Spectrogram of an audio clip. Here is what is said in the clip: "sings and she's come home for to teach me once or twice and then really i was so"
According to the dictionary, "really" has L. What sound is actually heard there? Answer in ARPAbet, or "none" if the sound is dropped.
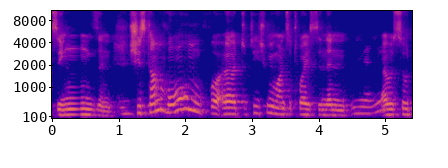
none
